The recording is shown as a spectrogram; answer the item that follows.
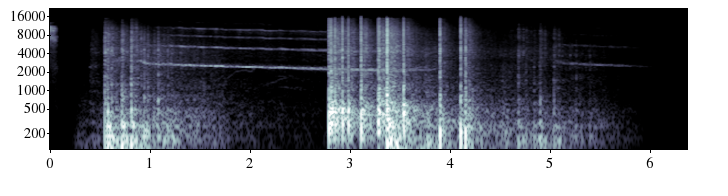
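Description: Fireworks: a burst about half a second in, with a long whistle that falls slowly in pitch, then a second, louder burst of crackling pops near the middle that dies away.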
